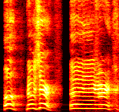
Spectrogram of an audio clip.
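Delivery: high, stammering recruit voice; flustered recruit. Retold or imitated. Recruit denying it to drill instructor, flustered. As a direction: imitate a panicked recruit answering.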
